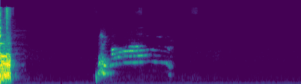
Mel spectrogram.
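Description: Electronic music cuts off abruptly at the start. About a second later a cat meows once, a short call that rises and then falls in pitch, under a second long.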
